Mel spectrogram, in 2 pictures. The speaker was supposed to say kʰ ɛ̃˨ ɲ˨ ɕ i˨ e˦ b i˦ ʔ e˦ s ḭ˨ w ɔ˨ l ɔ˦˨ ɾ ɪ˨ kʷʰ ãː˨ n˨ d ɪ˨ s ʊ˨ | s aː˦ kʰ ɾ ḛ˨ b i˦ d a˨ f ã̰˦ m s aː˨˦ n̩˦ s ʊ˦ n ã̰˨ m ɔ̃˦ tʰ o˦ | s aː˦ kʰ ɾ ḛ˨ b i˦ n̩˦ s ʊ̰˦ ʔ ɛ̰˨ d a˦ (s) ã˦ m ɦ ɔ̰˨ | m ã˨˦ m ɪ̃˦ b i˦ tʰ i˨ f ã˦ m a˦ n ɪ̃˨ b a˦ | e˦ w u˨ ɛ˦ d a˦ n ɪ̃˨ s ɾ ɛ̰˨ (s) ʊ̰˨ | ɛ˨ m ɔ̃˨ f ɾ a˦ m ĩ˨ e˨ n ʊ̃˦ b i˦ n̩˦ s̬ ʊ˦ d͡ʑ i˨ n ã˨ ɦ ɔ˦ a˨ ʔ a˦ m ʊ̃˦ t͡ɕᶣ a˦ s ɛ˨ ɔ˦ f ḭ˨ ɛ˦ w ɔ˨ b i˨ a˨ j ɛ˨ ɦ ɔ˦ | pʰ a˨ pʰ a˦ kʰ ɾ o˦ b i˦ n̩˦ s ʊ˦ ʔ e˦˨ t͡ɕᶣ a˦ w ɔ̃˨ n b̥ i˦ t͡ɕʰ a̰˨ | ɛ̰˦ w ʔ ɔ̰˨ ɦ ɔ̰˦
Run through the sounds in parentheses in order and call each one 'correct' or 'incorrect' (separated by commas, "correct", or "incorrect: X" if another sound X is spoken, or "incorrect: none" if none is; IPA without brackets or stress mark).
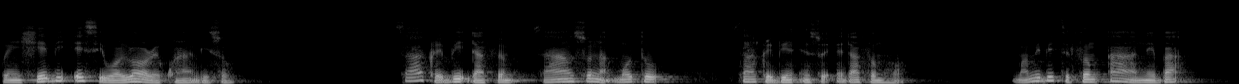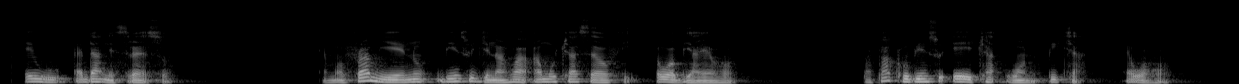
incorrect: f, correct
